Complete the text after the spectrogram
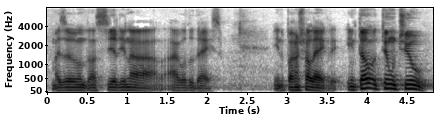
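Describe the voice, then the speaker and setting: Casual interview storytelling from a chatty Brazilian podcast guest who serves as a deacon; he laughs a lot and keeps adding "né?". The voice is low-pitched and animated, moving fairly quickly.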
